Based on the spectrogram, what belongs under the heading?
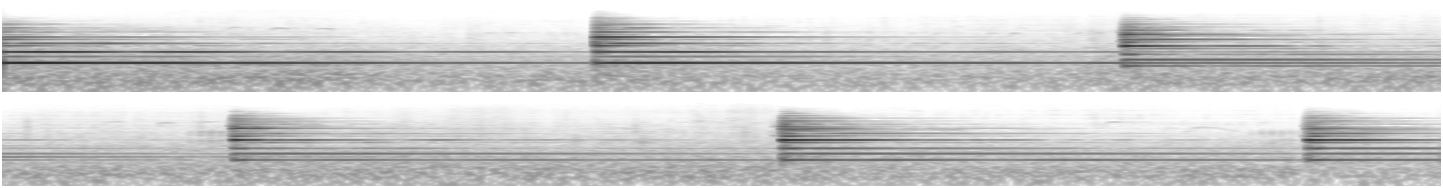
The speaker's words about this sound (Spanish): Sonaron las primeras campanadas de la medianoche en la torre de la iglesia del pueblo cuando la pareja se dio el primer beso.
